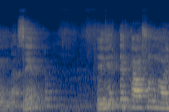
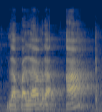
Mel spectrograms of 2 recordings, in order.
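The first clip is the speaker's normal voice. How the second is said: A drawn out and louder; slowed, louder A on the board; stressed A; 7 dB louder, slower than usual. Shown as a demonstration. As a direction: hold the A for the class. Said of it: "con H es una exclamación".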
